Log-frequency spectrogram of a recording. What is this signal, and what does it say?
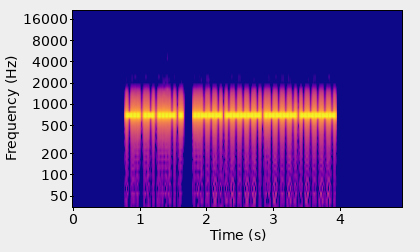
Morse code, heard as a keyed tone, about 44 wpm, 700 Hz. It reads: DAVE 2010
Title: CWT Exchange 45wpm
